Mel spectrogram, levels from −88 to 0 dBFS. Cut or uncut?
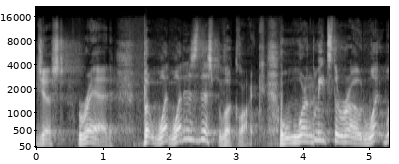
cut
